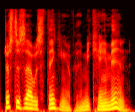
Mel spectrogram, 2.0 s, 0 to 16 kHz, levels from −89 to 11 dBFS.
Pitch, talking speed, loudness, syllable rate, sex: 110 Hz, 295 wpm, -18 LUFS, 6.0 syllables/s, male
